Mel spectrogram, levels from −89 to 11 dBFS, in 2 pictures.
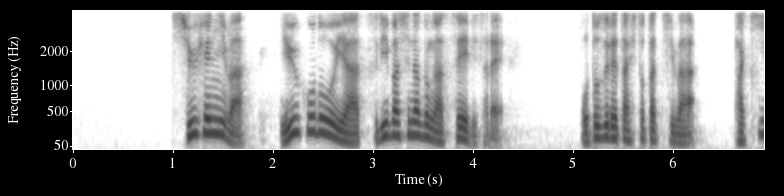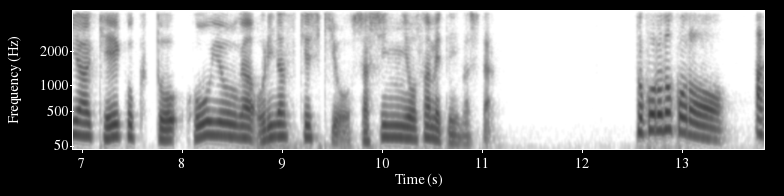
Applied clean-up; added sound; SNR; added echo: neural mask model DeepFilterNet 3.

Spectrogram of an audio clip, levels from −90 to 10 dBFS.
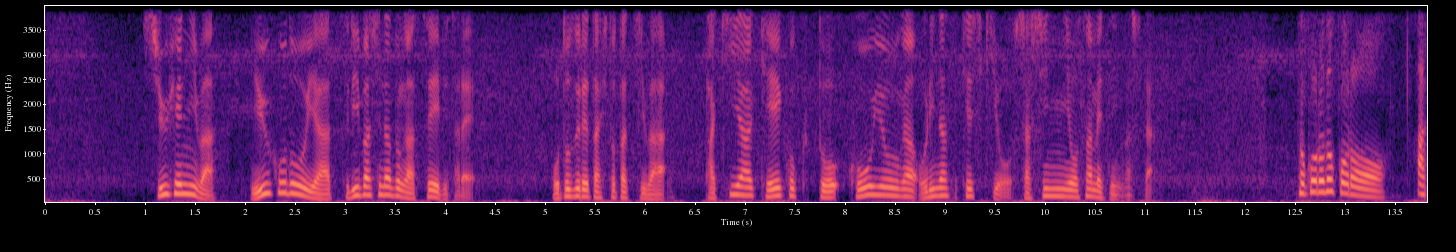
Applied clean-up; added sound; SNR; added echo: neural separator model SepFormer WHAM!.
